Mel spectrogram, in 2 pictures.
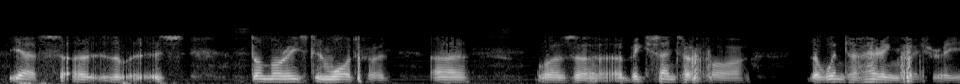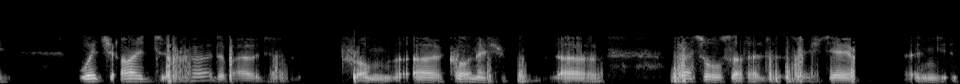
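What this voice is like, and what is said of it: English accent. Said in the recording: “a wonderful English accent”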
